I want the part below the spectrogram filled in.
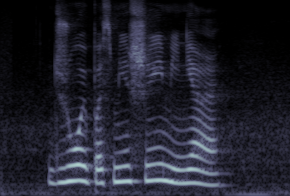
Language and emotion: Russian, angry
